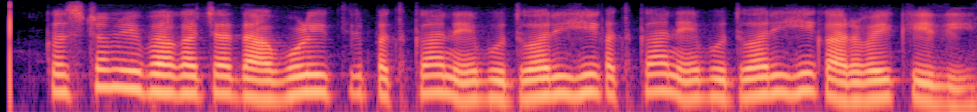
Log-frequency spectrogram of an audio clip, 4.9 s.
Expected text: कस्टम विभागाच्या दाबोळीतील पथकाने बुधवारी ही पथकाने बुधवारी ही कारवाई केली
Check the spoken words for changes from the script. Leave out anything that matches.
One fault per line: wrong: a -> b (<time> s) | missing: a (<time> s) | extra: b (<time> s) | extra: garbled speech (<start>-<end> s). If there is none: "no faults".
no faults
